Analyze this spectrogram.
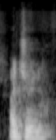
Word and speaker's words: Arjuna: do you pronounce Arjuna Arjuna okay yeah in India The The J is a j unlike a y here sometimes in Europe so it's Arjuna and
